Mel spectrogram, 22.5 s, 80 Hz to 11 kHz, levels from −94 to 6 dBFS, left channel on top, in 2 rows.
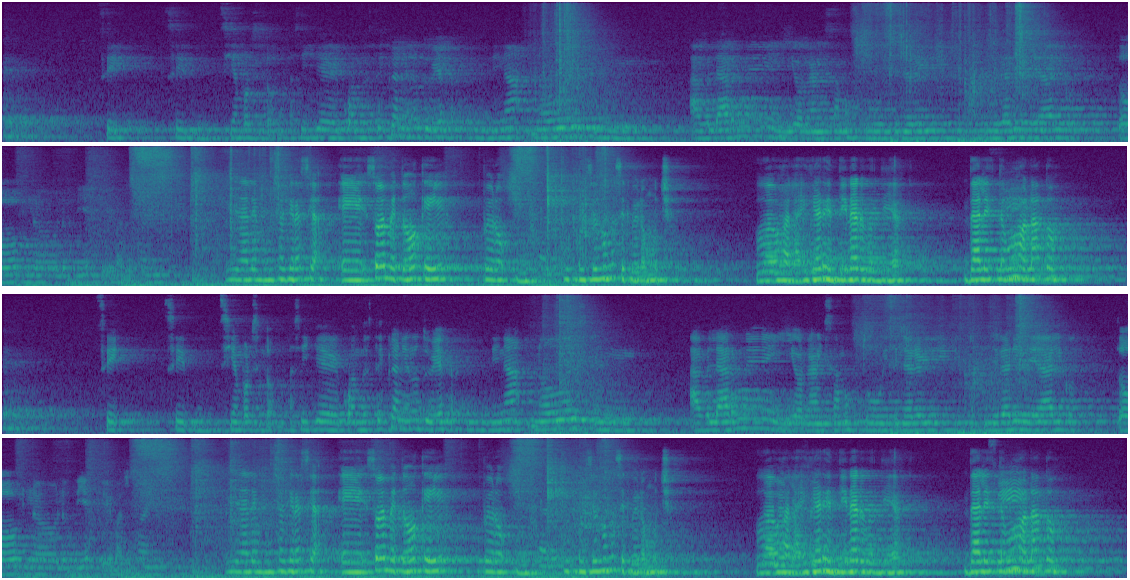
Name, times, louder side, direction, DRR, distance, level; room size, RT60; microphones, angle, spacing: voice 1, 1.7-6.4 6.9-10.9 11.1-12.9 16.5-16.9 18.8-19.7 21.2-21.8, right 3 dB, 75° right, 7 dB, 0.7 m, -37 dB
sound 1, 5.2-18.3, left 2 dB, 25° left, 1.1 m, -41 dB
sound 2, 11.4-11.6 11.9-14.4 14.8-16.9, equal, 15° right, 1.9 m, -38 dB
voice 2, 13.5-15.8 16.1-18.0 18.8-20.3 20.9-21.8, left 1 dB, 5° left, 7 dB, 0.3 m, -25 dB
13.0 x 4.6 x 6.9 m, 2.9 s
head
